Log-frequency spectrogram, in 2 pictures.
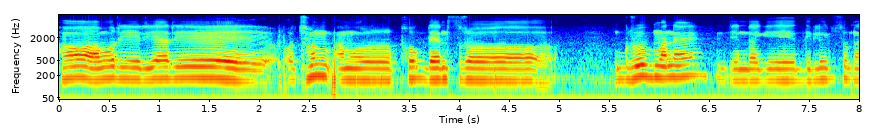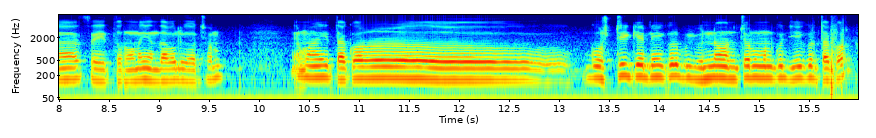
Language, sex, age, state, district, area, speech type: Odia, male, 30-45, Odisha, Bargarh, rural, spontaneous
